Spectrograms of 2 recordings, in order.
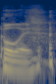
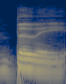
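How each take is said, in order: First: It is said the way the English say it. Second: It is said the way other countries say it. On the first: "But we pronounce it boy" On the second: "I believe it's pronounced buoy in other countries"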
